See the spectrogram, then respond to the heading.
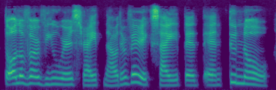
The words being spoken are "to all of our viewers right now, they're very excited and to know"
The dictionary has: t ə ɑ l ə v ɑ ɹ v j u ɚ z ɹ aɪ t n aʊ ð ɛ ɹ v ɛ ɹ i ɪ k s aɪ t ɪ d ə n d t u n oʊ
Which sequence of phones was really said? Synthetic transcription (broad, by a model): t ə ɑ l ə v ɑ w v j u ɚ s ɹ aɪ t n aʊ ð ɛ ɹ v ɛ ɹ i ɪ k s aɪ t ɪ d ə n d t u n oʊ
